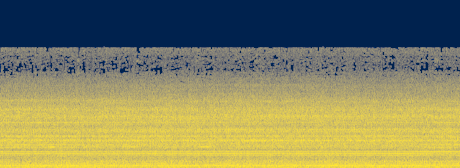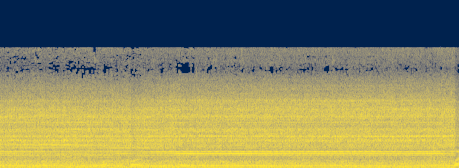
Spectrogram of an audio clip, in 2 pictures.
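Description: Steady drone of running industrial machinery: an even roar that holds the same level throughout, with a few steady hum tones over it.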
